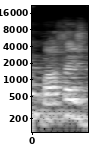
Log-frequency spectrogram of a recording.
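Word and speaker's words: ب: তো বা উচ্চারণ করার সময় এই ঠোঁট দুটো মিলিত হয়ে উচ্চারণ হবে বা, বা।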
